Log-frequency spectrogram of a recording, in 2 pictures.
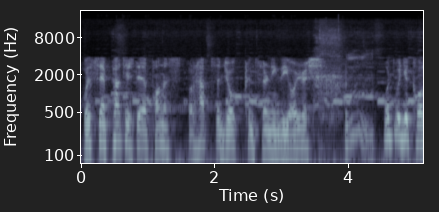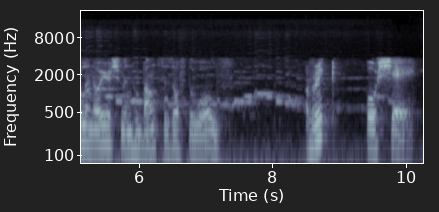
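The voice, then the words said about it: Put-on Irish accent. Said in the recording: “The accent, magnificent. ... the accent was on point”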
